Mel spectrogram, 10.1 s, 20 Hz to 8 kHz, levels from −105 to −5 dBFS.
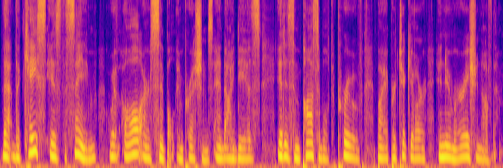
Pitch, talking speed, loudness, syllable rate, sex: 150 Hz, 145 wpm, -18 LUFS, 4.4 syllables/s, male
